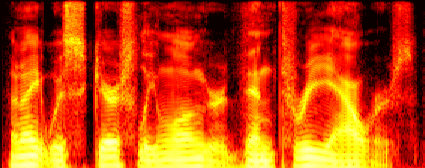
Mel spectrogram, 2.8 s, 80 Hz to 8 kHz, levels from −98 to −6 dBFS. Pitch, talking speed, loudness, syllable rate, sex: 90 Hz, 170 wpm, -18 LUFS, 4.1 syllables/s, male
